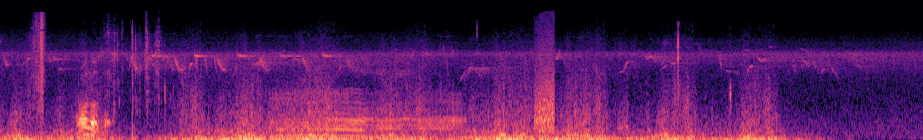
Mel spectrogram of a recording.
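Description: Wind rushes past as a large winged creature flies.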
